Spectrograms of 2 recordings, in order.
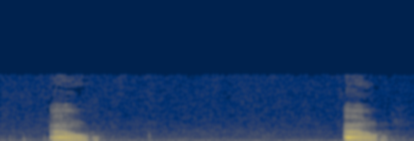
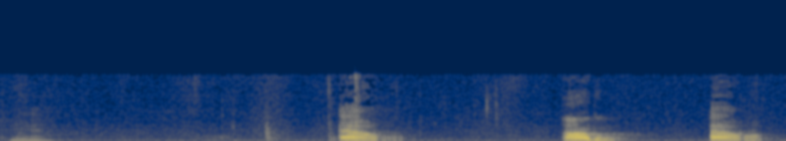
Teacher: You make sure that there is a slight striking, or the tip of the tongue would hit the gum to be pronounced properly without rolling or the repetition of the ra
